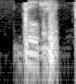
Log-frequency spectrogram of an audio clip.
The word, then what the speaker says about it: Dobie: Hanif Dobie, H-A-N-I-F. – H-A. – N-I-F. – I'm sorry, I'm Hanif? – Hanif. H-A-N-I-F. – And the last name? – Dobie, D-O-B-I-E.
